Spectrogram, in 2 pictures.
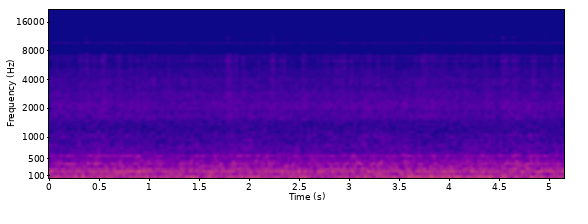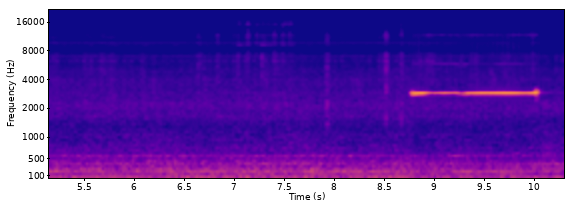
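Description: A steady low background rumble, then near the end a loud, high-pitched electronic beep lasting about a second as the DigiTrak Mark V locator receiver powers on.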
